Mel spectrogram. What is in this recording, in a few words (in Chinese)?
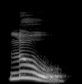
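"lu", Mandarin Chinese, female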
